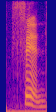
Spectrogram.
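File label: "fin", American English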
